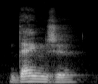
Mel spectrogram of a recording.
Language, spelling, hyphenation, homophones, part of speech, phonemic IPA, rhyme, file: Dutch, Deinze, Dein‧ze, deinzen, proper noun, /ˈdɛi̯n.zə/, -ɛi̯nzə, Nl-Deinze.ogg
- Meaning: a city in East Flanders, Belgium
